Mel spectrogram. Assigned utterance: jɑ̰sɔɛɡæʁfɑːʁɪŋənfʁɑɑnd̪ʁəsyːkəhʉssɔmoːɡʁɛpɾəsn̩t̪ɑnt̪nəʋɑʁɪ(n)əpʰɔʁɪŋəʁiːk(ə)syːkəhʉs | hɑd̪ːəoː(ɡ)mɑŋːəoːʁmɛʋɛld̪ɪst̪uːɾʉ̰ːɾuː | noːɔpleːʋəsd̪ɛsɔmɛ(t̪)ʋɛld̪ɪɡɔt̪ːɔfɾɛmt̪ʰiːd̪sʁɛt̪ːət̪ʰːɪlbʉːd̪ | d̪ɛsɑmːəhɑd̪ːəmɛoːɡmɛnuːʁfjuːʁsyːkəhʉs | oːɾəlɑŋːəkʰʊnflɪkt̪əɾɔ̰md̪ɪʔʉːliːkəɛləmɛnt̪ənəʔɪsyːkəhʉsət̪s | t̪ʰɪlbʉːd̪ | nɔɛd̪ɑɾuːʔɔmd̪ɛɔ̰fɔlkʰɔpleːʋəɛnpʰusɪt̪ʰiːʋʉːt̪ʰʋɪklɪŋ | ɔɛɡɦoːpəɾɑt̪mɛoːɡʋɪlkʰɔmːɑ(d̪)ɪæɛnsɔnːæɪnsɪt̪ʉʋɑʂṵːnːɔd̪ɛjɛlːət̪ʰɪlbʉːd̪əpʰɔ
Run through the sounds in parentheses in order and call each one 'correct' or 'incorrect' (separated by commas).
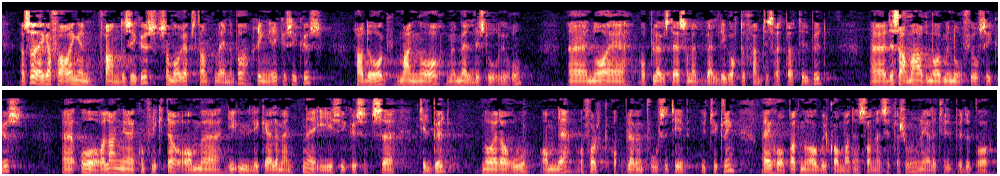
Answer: incorrect, correct, correct, correct, incorrect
